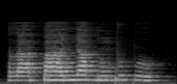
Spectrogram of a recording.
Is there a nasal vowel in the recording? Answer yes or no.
yes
